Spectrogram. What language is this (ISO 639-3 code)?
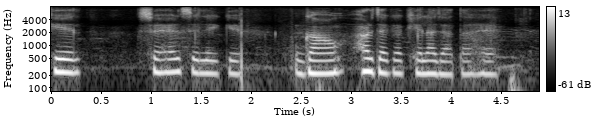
urd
